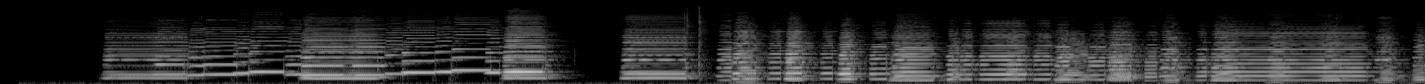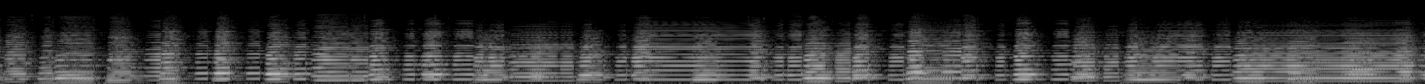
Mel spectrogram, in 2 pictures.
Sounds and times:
Accordion: 1.0s - 28.5s.

